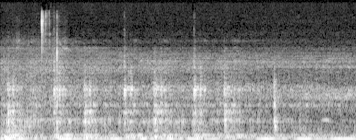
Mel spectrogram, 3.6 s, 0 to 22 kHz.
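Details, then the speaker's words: PS1 console disc drive reading a disc: faint regular chunking clicks about three per second over quiet hum from a worn laser lens assembly; whole drive assembly needs replacing. "lens assembly is still a little loud you can still hear that chunking noise but this lens also needs to get replaced"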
